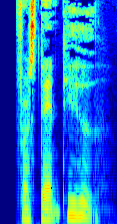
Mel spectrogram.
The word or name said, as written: forstandighed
